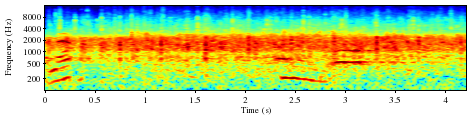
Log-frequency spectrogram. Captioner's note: audience applauding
